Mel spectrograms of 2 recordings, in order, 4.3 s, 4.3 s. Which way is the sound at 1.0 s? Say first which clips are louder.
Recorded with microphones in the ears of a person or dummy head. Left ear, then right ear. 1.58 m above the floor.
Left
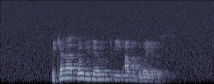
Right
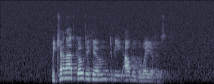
Right 6 dB; 60° right (ahead or behind).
